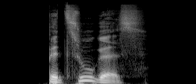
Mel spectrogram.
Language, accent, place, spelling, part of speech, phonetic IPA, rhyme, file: German, Germany, Berlin, Bezuges, noun, [bəˈt͡suːɡəs], -uːɡəs, De-Bezuges.ogg
- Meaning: genitive of Bezug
